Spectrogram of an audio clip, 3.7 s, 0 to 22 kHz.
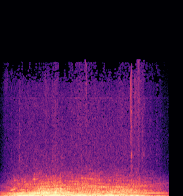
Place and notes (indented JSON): {
  "title": "Anholt, Danmark - Plane passing",
  "date": "2012-08-20 09:40:00",
  "description": "The recording is made by the children of Anholt School and is part of a sound exchange project with the school in Niaqornat, Greenland. It was recorded using a Zoom Q2HD with a windscreen.",
  "latitude": "56.70",
  "longitude": "11.56",
  "altitude": "7",
  "timezone": "Europe/Copenhagen"
}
